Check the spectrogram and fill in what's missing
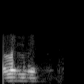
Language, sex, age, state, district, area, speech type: Telugu, male, 60+, Andhra Pradesh, Krishna, urban, conversation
